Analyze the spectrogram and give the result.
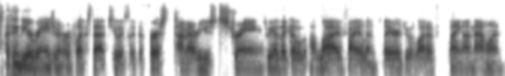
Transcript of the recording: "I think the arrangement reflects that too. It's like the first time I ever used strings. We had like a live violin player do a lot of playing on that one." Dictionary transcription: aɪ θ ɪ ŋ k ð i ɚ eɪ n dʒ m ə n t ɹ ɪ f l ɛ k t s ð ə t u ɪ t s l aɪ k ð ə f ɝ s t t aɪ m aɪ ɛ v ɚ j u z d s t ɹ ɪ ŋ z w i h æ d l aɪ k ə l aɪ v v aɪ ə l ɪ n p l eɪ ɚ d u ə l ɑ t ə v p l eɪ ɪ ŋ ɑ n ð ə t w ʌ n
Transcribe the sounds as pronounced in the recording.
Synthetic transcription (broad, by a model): aɪ θ ɪ ŋ k ð i ɚ eɪ n dʒ m ə n t ɹ ɪ f l ɛ k t s ð ə t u ɪ t s l aɪ k ð ə f ɝ s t t aɪ m aɪ ɛ v ɚ j u z d s t ɹ ɪ ŋ z w i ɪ d l aɪ k ə l aɪ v v aɪ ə l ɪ n p l eɪ ɚ d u ə l ɑ t ə v p l eɪ ɪ ŋ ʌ n ð ə t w ʌ n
